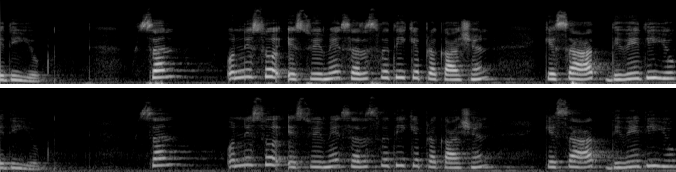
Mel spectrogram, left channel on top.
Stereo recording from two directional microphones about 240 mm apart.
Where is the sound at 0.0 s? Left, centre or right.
Left.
